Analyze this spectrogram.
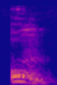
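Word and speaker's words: ॐ: No sânscrito, elas aglutinam e formam o som de O. Então, é Om.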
